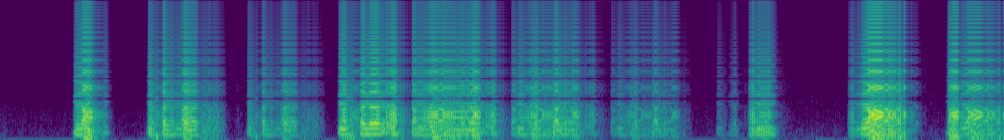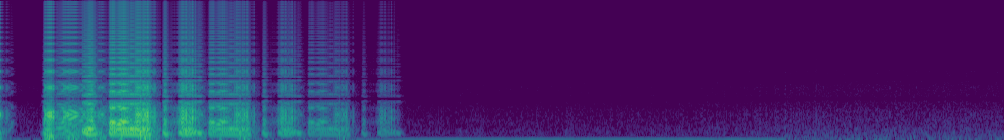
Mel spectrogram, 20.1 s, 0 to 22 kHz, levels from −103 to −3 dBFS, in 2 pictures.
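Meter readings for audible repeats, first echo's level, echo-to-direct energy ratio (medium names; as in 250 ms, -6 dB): 2, -10.5 dB, -10.0 dB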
